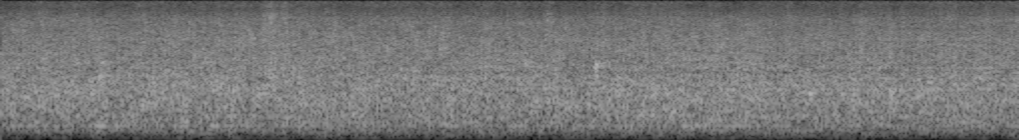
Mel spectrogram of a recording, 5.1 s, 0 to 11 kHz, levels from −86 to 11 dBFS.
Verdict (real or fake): fake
